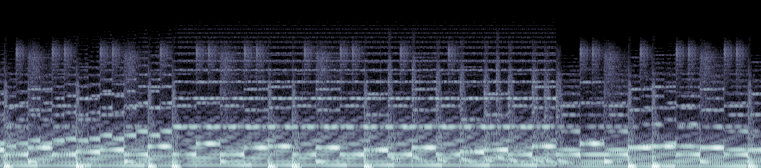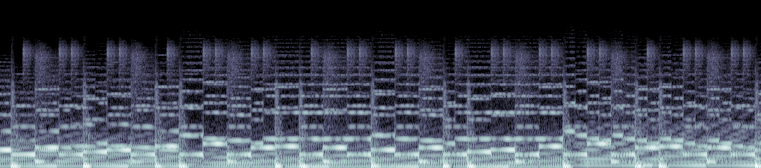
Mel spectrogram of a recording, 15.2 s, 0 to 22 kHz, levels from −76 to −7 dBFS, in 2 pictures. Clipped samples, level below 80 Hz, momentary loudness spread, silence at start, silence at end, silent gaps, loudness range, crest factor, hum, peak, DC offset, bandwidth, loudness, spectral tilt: under 0.1%; -22 dBFS; 2 LU; 0 s; 0 s; none; 1 LU; 12 dB; none; -6 dBFS; 0.5%; 10.5 kHz; -18 LUFS; -6.5 dB/octave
